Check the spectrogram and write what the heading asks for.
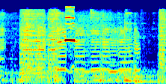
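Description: Swing jazz recording with saxophone and brass playing. A short, very loud high-pitched beep cuts in just before a second in.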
